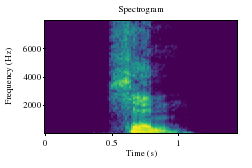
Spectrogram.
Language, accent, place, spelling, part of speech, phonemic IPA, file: German, Germany, Berlin, -chen, suffix, /çən/, De--chen.ogg
- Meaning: nowadays the most common suffix to create a diminutive form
